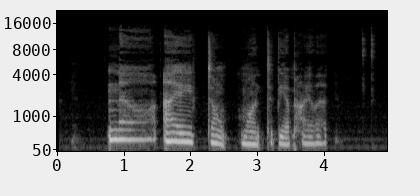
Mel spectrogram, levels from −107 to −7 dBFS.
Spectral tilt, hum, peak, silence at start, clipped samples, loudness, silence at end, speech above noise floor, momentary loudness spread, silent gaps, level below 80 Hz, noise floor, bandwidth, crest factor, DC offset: -7.5 dB/octave; none; -22 dBFS; 0.75 s; under 0.1%; -40 LUFS; 0.9 s; 41 dB; 11 LU; none; -74 dBFS; -79 dBFS; 13.5 kHz; 18 dB; under 0.1%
